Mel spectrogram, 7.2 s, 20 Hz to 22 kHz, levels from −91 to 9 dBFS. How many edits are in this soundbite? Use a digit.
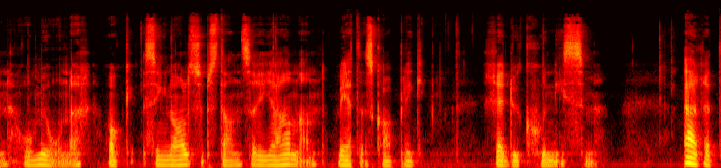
2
